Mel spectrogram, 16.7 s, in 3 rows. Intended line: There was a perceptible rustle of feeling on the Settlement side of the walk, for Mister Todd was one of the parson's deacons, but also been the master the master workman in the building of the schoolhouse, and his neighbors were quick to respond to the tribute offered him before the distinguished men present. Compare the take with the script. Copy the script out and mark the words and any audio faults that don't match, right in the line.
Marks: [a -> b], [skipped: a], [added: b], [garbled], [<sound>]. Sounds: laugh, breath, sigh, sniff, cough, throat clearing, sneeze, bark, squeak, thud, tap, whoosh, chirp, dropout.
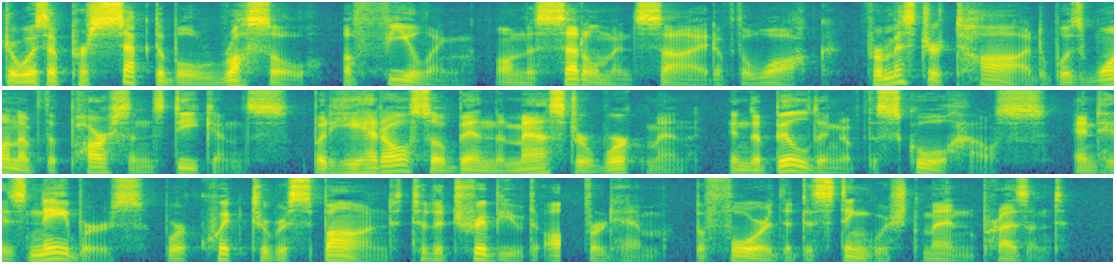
There was a perceptible rustle of feeling on the Settlement side of the walk, for Mister Todd was one of the parson's deacons, but [added: he had] also been the master [skipped: the master] workman in the building of the schoolhouse, and his neighbors were quick to respond to the tribute offered [dropout] him before the distinguished men present.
